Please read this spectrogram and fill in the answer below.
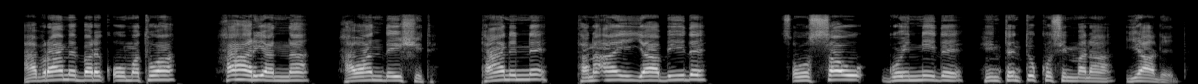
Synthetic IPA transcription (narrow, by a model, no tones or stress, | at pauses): ʔɐbɾaːmɛbɐɾɛkʼo̞ːmɐt̪ʊwaː | hɐhɐɾɪjanːɐ | hɐwaːnd̪ɛɪʃːɪt̪ɛ̥ | t̪aːnɪnːɛ | t̪ɐnɐʔɐjːaːbiːd̪ɛ | t͡sʼo̞ːsːɐw | ɡɔjnːiːd̪ɛhɪnt̪ːɛnt̪ːʊkːɔsɪmːɐnaːjaːɡḛːd̪ːɐ̥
